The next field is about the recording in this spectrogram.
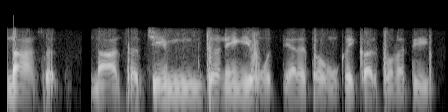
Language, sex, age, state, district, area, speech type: Gujarati, male, 18-30, Gujarat, Ahmedabad, urban, conversation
